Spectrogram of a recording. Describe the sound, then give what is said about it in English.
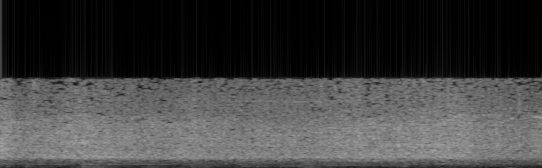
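A large audience cheers and applauds loudly at a speech line about achieving gay rights, a dense, steady roar of clapping and shouting that holds at full strength for several seconds, with no one speaking over it. “Don't make a joke about why they're cheering for that louder.”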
